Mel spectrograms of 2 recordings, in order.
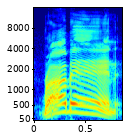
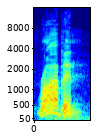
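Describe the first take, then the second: First: The name is called out in a demanding way. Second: The name is said in a relaxed, casual way. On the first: The caller wants something done. "that meant she wanted something" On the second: The caller just wants to say hello. "that meant she just wanted to say hello"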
